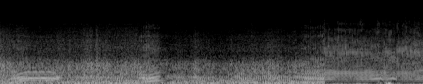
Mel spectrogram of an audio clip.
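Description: Motocross bike engine revving up and down as the rider rides the dirt track, heard through an onboard camera with a heavy low wind rumble. About three seconds in, the low rumble drops away and the engine sound carries on without it.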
